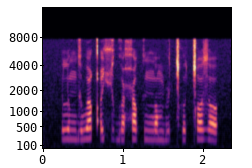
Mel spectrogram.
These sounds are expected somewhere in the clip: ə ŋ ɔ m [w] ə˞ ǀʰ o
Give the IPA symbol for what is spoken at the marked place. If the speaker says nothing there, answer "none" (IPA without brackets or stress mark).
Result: b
